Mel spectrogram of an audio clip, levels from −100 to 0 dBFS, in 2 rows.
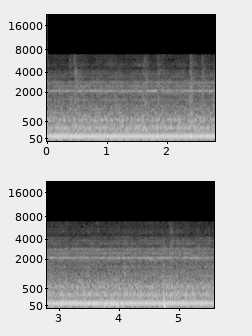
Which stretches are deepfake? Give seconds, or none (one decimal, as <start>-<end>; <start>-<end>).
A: none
